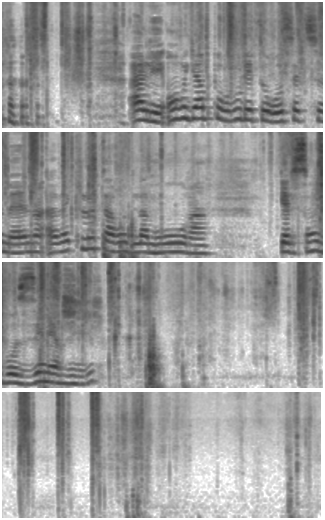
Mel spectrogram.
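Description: Cards shuffle and flick softly close by.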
